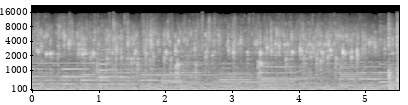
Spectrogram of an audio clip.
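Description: Breaded chicken fillets, coated in flour and egg with parmesan, sizzling with a steady crackle in hot oil in a frying pan while they are turned over with metal tongs.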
